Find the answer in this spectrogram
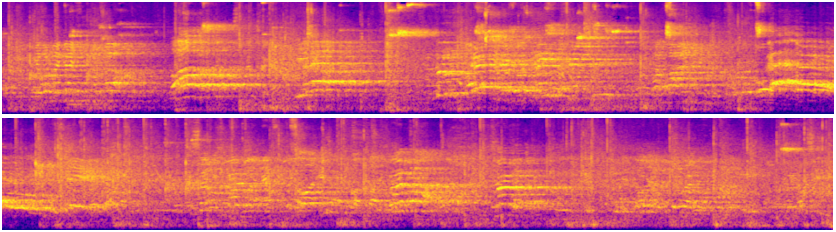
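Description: Indoor basketball game: a ball bouncing on the gym floor, with players' voices calling out, echoing in a large hall.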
